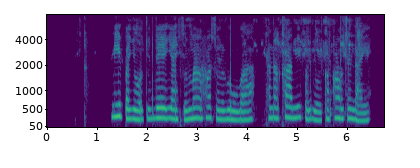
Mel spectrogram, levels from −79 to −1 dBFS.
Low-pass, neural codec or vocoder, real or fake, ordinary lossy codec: none; codec, 16 kHz, 8 kbps, FunCodec, trained on LibriTTS, 25 frames a second; fake; none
